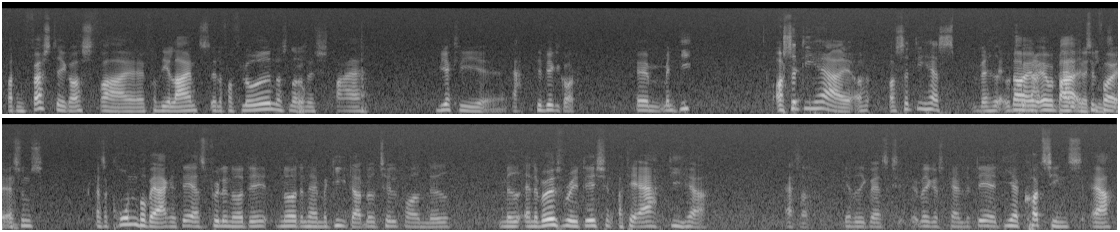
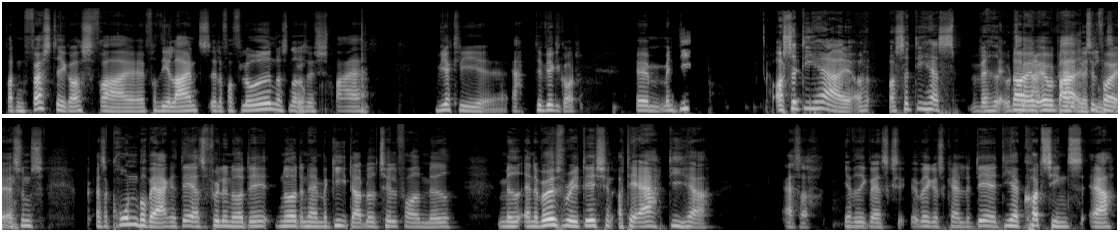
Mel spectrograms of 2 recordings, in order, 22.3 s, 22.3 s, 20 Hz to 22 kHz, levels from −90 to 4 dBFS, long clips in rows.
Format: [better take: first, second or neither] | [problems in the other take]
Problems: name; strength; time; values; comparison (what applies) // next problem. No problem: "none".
second | hiss; noticeable; throughout; 15 dB below the speech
